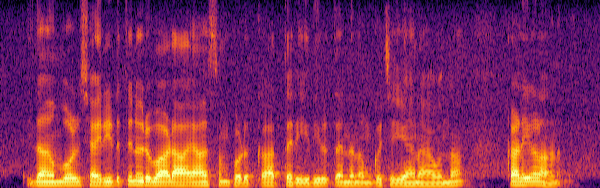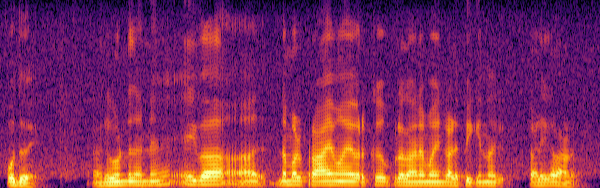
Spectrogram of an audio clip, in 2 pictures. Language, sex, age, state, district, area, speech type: Malayalam, male, 18-30, Kerala, Alappuzha, rural, spontaneous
